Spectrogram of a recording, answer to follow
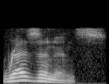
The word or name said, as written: resonance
